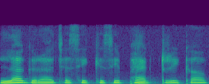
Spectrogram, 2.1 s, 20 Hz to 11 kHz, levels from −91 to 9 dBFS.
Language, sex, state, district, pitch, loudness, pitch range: Hindi, female, Delhi, New Delhi, 230 Hz, -17 LUFS, 220-235 Hz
